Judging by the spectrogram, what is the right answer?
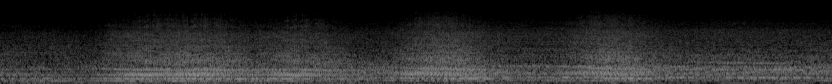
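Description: Race car engines droning together at Darlington in the iRacing simulation, a steady layered roar that swells and fades in waves as cars pass, with no talk over it.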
